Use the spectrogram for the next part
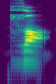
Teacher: Pronunciation of dha is tip of the tongue is touching with the edges of frontal teeth.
